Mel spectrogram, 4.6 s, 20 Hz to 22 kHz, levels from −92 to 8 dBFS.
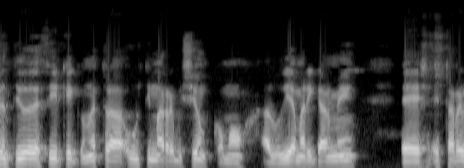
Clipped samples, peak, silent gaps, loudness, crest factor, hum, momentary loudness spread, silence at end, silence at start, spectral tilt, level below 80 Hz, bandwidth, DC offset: under 0.1%; -4 dBFS; none; -18 LUFS; 14 dB; none; 7 LU; 0 s; 0 s; -7.5 dB/octave; -58 dBFS; 9.4 kHz; under 0.1%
